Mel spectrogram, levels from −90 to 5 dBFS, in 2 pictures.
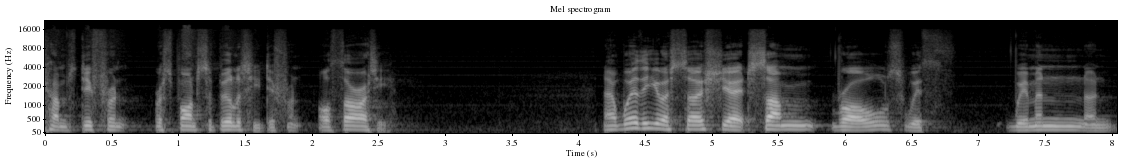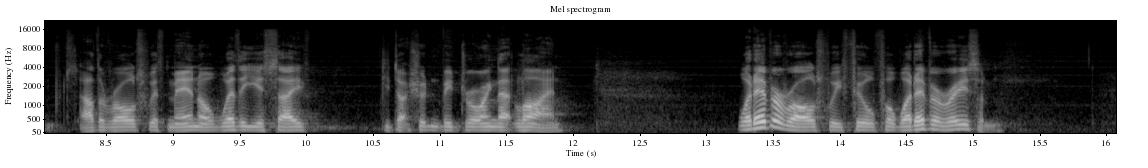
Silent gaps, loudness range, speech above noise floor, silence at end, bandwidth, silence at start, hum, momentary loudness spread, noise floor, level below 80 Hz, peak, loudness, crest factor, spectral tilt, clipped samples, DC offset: none; 5 LU; 41 dB; 0.85 s; 16.5 kHz; 0 s; none; 13 LU; -68 dBFS; -68 dBFS; -6 dBFS; -28 LUFS; 22 dB; -6 dB/octave; under 0.1%; under 0.1%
